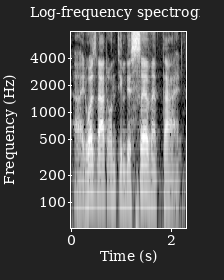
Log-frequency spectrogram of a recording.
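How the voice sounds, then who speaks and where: A man speaks in a fairly low voice. He tells his life story as an interview guest, earnest and halting, pausing often on fillers. He is a pastor and a police officer. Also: a little mellow. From Haiti. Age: late 30s.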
